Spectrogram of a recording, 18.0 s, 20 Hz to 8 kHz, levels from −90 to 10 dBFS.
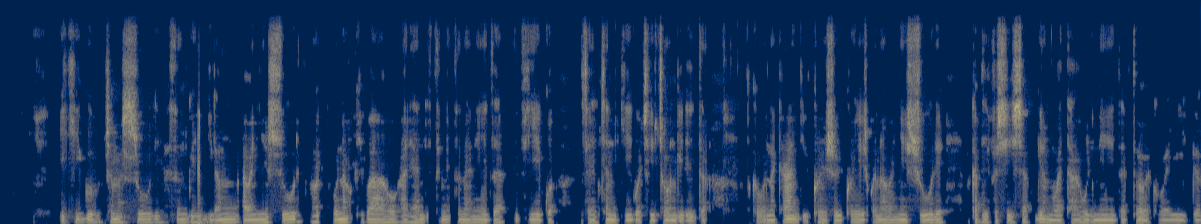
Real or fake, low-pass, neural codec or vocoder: real; 7.2 kHz; none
